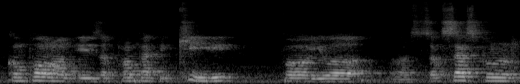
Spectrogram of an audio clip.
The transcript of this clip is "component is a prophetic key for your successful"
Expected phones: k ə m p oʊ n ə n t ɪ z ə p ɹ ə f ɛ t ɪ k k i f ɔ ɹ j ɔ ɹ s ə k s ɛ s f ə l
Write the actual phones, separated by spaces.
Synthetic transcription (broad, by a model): k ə m p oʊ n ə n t ɪ z ə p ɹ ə p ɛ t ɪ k k i f ɔ ɹ j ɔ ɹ s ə k s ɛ s f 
